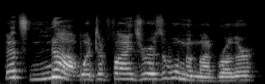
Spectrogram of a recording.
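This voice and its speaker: A woman's voice: a little high, lively intonation, brisk. Woman acting a vain, offhand slacker messiah. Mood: bored, offhand. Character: vain, slangy, bored slacker messiah, about thirty, male. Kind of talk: staged play reading.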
